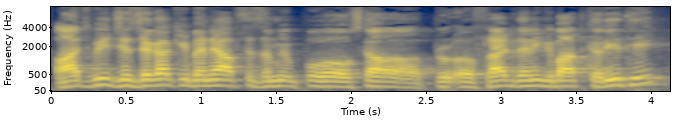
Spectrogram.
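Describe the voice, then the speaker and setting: A man's voice: fairly high pitch, steady tone, moderate pace. A man talking on a phone call in long, persuasive stretches, earnest and emphatic, often repeating himself. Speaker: company head addressing a customer by phone. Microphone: telephone.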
